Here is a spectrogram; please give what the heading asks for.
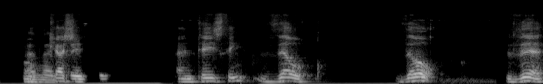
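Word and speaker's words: ذوق: Dhawq. Dhawq. The. It's like TH actually, but it's translated DH here.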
